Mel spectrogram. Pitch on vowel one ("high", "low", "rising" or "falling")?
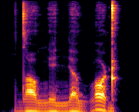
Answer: low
